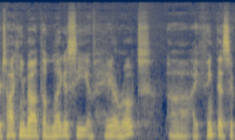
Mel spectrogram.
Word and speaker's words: Heorot: it The Legacy of hero uh so with French pronunciation but it's not French it's heot is the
